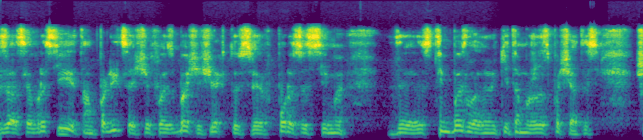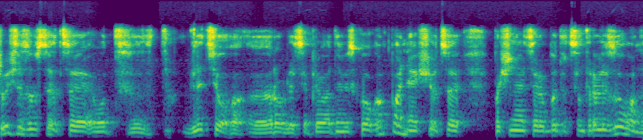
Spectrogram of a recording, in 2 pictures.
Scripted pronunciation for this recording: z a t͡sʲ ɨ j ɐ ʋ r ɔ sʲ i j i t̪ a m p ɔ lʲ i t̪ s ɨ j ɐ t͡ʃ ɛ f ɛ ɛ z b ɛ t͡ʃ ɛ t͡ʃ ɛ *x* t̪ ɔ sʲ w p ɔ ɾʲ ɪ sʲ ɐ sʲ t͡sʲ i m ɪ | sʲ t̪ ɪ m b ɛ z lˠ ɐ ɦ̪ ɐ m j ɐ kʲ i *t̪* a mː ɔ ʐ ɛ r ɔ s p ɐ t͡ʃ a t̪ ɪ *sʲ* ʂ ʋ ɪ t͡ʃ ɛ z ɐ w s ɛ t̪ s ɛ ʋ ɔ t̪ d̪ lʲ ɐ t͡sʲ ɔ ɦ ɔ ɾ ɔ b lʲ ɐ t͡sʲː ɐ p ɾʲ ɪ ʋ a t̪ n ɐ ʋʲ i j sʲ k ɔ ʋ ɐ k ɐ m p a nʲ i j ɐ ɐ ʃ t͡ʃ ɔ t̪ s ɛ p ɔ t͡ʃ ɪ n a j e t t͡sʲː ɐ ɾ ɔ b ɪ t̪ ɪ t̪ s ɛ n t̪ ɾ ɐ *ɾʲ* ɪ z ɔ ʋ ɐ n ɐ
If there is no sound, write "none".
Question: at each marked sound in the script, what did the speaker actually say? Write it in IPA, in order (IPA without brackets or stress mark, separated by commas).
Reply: x, t̪, sʲ, lʲ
